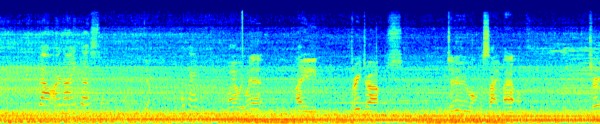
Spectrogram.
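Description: Steady low drone of a vehicle on the move, heard from inside the cabin, with voices talking over it.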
